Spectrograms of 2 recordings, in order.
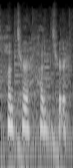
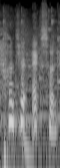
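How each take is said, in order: First: The letter X is left silent between the words. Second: The letter X is spoken between the words. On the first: The speaker calls it right. "You don't pronounce the X" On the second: The speaker calls it wrong. "not Hunter x Hunter"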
